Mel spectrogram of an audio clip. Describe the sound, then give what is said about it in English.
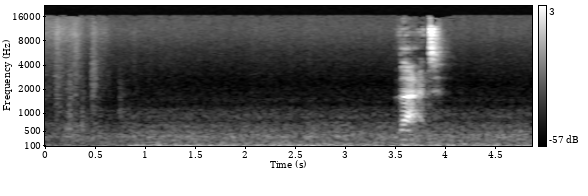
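A loud, steady air conditioner hum in a room sits right up against the microphone, a continuous low rumble throughout, with a brief higher-pitched rustle near the end. “If I put the mic closer to the aircon in the room, listen.”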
